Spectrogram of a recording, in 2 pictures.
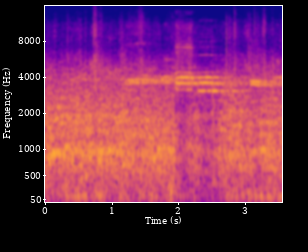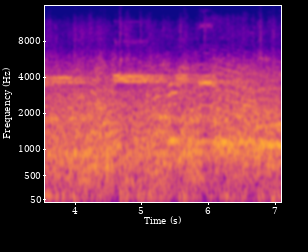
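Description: A crowd chatters and cheers in a large echoing hall.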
